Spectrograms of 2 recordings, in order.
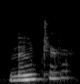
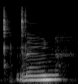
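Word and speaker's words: Münter: Mter I believe is how they said to pronounce it. Moon.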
